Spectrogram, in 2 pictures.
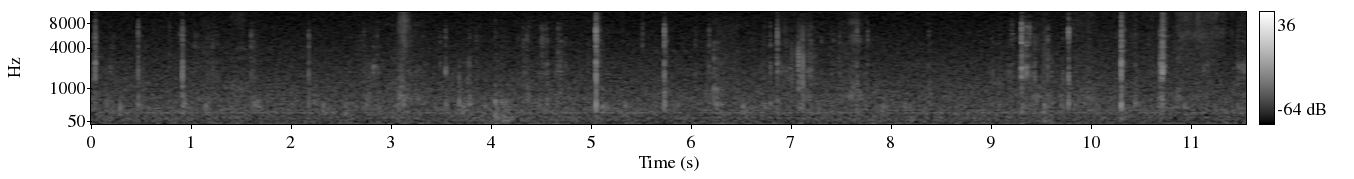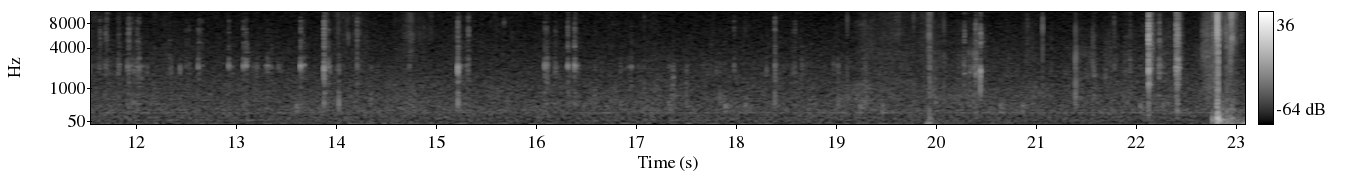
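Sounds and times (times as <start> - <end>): screwdriver clicking and scraping: 22.2 - 23.0.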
